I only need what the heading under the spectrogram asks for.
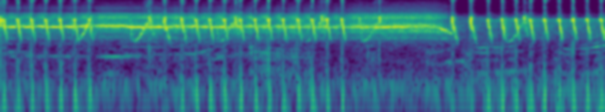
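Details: Bar-winged prinia delivering a continuous stream of fast, sharp repeated notes, several per second, over a sustained high whistle and buzz.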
